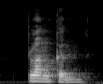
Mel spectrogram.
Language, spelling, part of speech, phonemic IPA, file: Dutch, planken, adjective / noun, /ˈplɑŋkə(n)/, Nl-planken.ogg
- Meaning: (adjective) made of plank(s) and/or board(s); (noun) plural of plank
